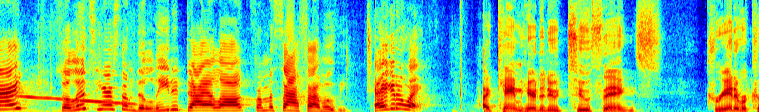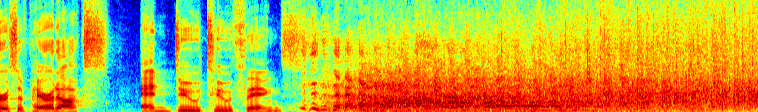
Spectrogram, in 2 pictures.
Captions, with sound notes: Okay. So let's hear some deleted dialog from a sci-fi movie. Take it away. -I came here to do two things -- creative recursive paradox and do two things. [ Laughter ]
